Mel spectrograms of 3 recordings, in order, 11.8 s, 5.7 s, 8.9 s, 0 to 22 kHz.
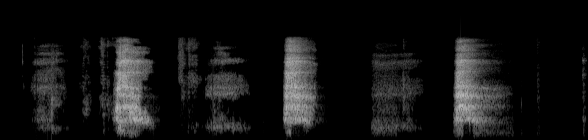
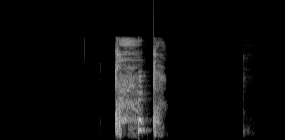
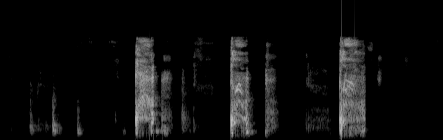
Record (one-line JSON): {"exhalation_length": "11.8 s", "exhalation_amplitude": 31561, "exhalation_signal_mean_std_ratio": 0.32, "cough_length": "5.7 s", "cough_amplitude": 30472, "cough_signal_mean_std_ratio": 0.27, "three_cough_length": "8.9 s", "three_cough_amplitude": 28493, "three_cough_signal_mean_std_ratio": 0.3, "survey_phase": "beta (2021-08-13 to 2022-03-07)", "age": "45-64", "gender": "Female", "wearing_mask": "No", "symptom_cough_any": true, "symptom_runny_or_blocked_nose": true, "symptom_shortness_of_breath": true, "symptom_sore_throat": true, "symptom_abdominal_pain": true, "symptom_fatigue": true, "symptom_headache": true, "symptom_change_to_sense_of_smell_or_taste": true, "smoker_status": "Ex-smoker", "respiratory_condition_asthma": false, "respiratory_condition_other": false, "recruitment_source": "Test and Trace", "submission_delay": "0 days", "covid_test_result": "Negative", "covid_test_method": "RT-qPCR"}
